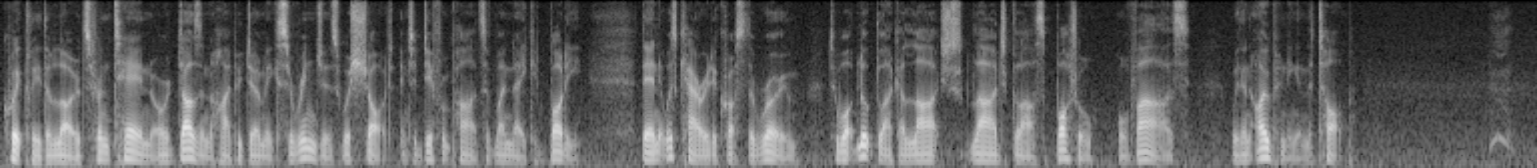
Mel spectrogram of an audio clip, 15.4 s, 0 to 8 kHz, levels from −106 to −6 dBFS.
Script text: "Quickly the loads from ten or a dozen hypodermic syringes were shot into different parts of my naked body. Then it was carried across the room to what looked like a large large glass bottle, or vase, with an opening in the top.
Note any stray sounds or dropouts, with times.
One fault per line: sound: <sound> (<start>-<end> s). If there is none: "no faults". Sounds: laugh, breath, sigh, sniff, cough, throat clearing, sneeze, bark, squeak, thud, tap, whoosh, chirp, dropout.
sound: breath (14.9-15.2 s)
